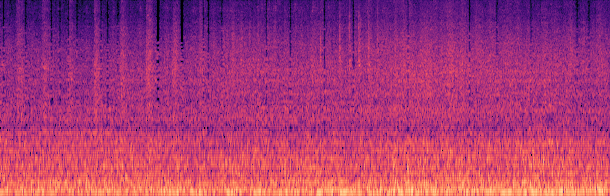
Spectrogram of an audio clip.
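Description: Tank cars and covered hoppers of a long CSX mixed freight train rolling past at steady speed: a continuous rumble of steel wheels on rail with light clicking.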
